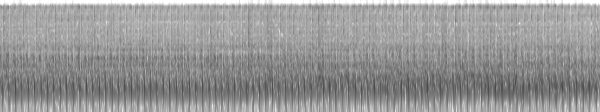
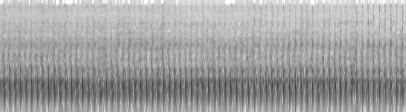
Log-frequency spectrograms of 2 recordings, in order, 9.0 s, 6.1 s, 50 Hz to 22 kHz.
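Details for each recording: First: 2012 Yamaha Byson carbureted single-cylinder: fast busy metallic rattle steady over the idle; worn slack cam chain, due for replacement. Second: 2012 Yamaha Byson carbureted motorcycle after cam chain replacement and oil and filter change: steady even idle about three firing pulses a second, smoother than before, no chain rattle or clatter; normal idle.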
